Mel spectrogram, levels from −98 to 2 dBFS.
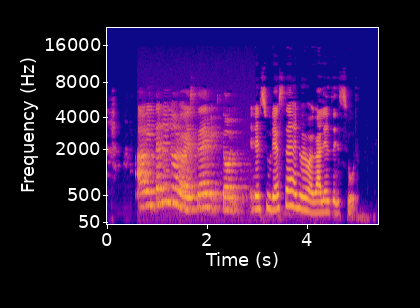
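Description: From 0.62 to 2.96 s the close mic likely dropped out, a switch to a distant microphone: speech turns suddenly hollow, roomy, bass-thin and about 5 dB quieter.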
